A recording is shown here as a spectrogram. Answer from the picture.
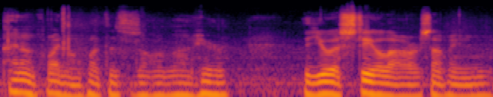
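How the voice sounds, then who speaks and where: A man talks with a very deep, low pitch and ordinary pitch variation. Noticeable background noise sits behind him. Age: 70s. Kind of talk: interview answer. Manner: casual, reminiscing.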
